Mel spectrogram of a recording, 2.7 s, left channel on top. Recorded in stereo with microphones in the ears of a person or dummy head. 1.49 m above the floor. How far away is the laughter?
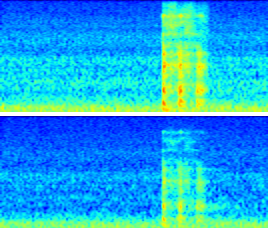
About 0.5 m.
